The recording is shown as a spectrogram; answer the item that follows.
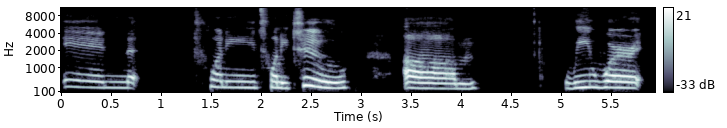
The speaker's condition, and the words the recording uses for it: Stuttering. And like, I just never want other people to think that I like don't know what I'm talking about, but like I can't help my stutter, right?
